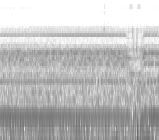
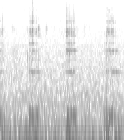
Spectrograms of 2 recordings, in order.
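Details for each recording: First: Tormach mill, Z axis jogging before the Y-axis ball screw replacement: steady, even motor hum with constant low tone, no grinding or knocking; normal axis drive sound. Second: Tormach CNC mill worn Y-axis ball screw, removed and turned by hand: gritty, uneven crunching surges about every half second, rough and rusty, completely worn out; being replaced with a new screw.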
